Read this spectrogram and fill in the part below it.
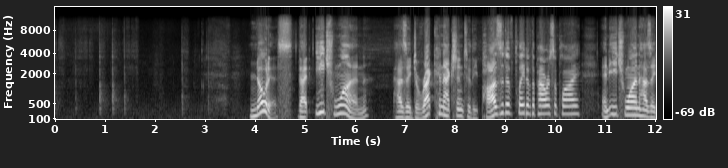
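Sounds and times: stylus scratching on a tablet: 0.0s - 3.6s, 5.4s - 10.2s.

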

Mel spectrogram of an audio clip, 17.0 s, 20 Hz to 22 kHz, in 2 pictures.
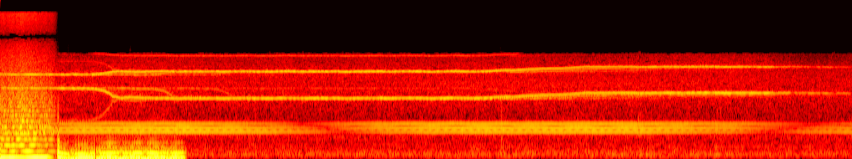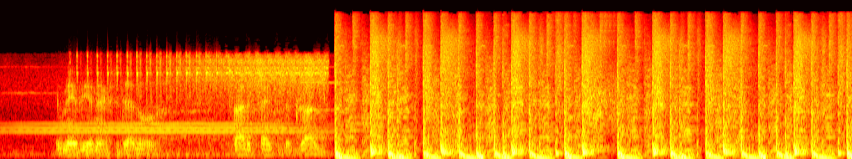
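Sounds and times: bass and beat: 11.9s - 17.0s.

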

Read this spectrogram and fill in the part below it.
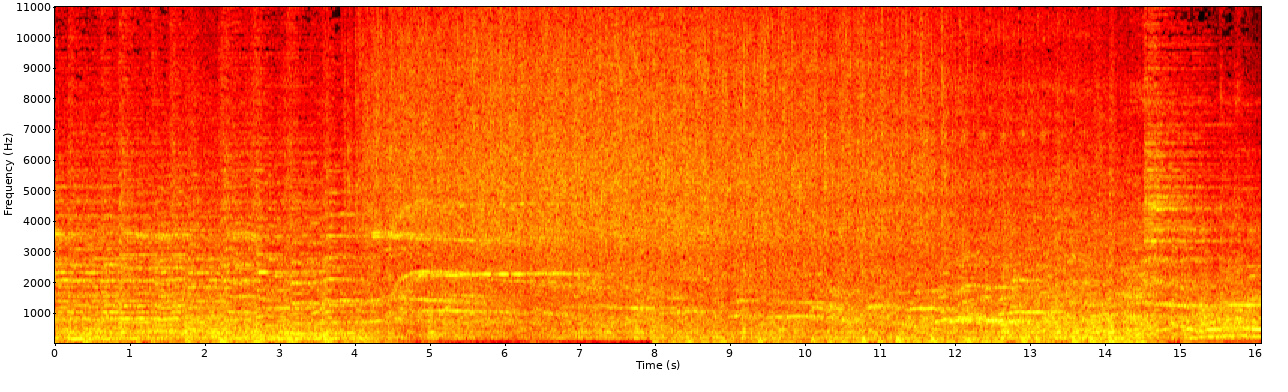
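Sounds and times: brass band playing: 0.0s - 15.6s
crowd cheering: 3.5s - 16.0s.

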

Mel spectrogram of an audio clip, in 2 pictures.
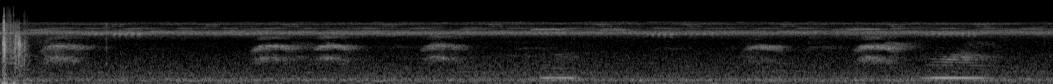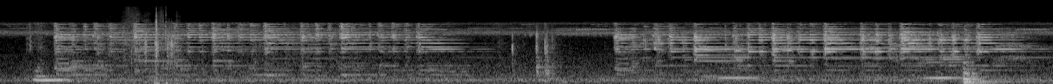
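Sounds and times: crickets chirring: 0.0s - 21.0s
frog croaks: 5.3s - 5.9s, 7.4s - 10.0s.

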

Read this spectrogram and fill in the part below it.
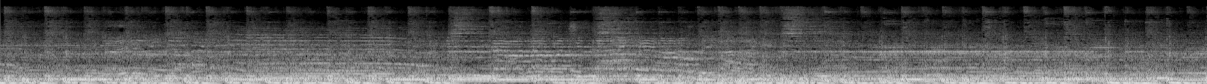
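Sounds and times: man singing lead: 0.0s - 8.6s
live rock band playing: 0.0s - 12.0s.

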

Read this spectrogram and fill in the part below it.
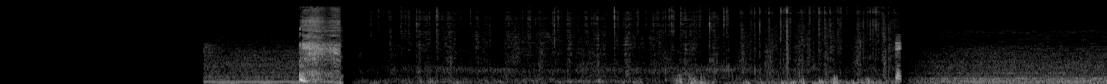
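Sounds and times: pony hoofbeats on sand: 3.5s - 9.0s.

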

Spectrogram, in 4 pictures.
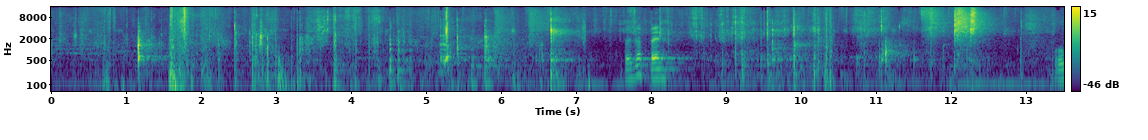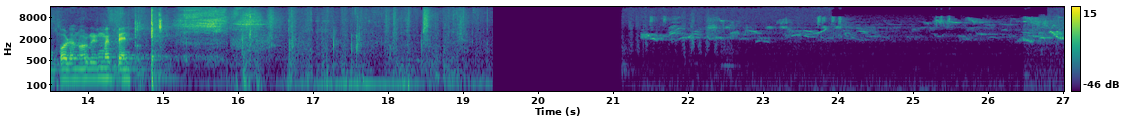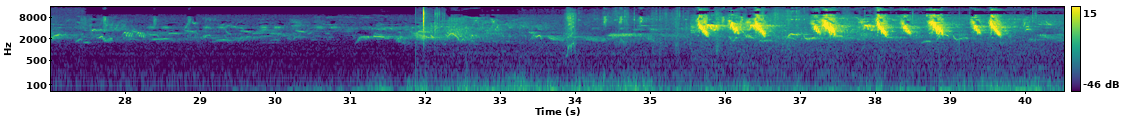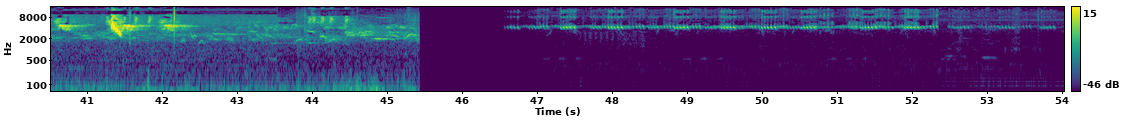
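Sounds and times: birds chirping: 21.4s - 45.4s
crickets trilling: 46.6s - 52.4s.

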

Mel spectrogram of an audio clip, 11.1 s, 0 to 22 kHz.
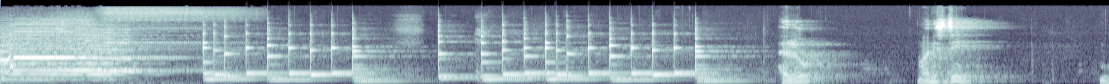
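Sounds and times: marimba ringtone melody: 1.8s - 7.8s.

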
